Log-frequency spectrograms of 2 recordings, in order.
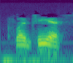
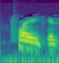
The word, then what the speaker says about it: Plagueis: However, incredibly annoyed by the pronunciation Dark Plagueis. Wow. How could it possibly be Plagueis? First, plague is in the name.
